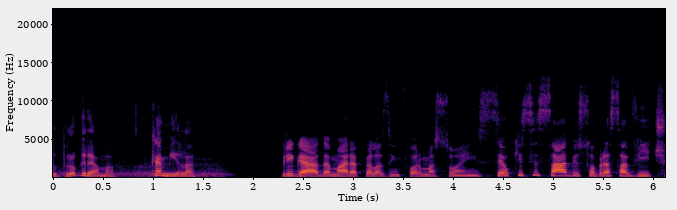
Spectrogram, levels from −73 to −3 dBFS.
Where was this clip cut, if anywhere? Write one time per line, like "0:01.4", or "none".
0:04.4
